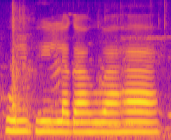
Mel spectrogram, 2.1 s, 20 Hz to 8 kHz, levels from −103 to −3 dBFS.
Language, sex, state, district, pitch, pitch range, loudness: Hindi, female, Jharkhand, Palamu, 210 Hz, 205-215 Hz, -14 LUFS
